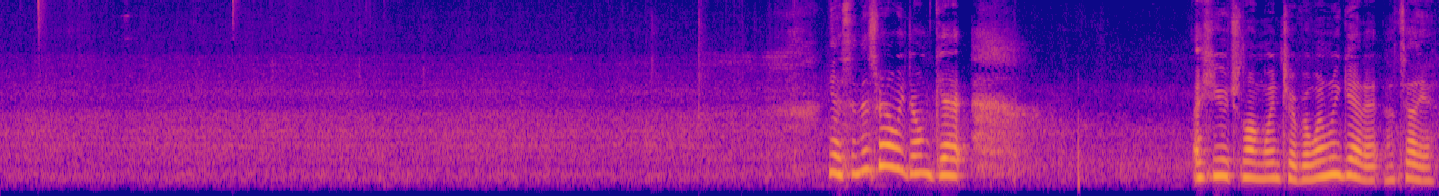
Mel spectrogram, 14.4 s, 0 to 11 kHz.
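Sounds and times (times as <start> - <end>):
hail pelting down in Israel in winter: 0.0 - 9.0
speech: 8.3 - 10.0, 12.0 - 14.3.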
